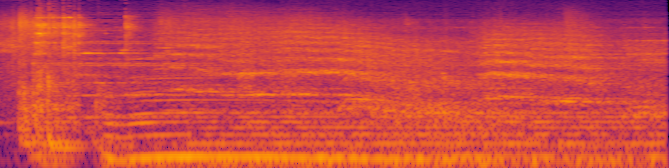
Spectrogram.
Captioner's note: loud humming; elephants trumpeting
